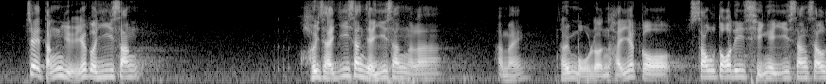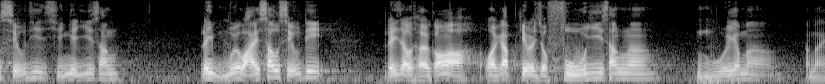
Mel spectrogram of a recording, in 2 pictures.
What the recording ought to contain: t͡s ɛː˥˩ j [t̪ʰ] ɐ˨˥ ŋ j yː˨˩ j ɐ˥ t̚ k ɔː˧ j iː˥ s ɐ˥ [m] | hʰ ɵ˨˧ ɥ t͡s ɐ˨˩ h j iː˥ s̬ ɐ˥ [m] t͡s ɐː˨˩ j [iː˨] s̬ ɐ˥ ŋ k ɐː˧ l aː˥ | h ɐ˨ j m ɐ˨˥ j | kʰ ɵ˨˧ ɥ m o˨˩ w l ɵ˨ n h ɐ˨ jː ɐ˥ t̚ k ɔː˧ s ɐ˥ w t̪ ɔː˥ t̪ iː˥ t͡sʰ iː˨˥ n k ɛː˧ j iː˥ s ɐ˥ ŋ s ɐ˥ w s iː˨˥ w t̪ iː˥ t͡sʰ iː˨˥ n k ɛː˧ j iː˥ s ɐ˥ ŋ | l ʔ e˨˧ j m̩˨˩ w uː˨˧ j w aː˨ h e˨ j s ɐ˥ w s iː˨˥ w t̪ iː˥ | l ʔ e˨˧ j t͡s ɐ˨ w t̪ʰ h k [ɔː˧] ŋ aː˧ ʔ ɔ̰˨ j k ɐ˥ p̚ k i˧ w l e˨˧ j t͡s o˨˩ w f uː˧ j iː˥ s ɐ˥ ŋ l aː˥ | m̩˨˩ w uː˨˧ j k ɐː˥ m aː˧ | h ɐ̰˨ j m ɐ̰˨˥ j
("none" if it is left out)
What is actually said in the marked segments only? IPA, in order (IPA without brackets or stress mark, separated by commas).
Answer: t̪, ŋ, ŋ, iː˥, ɔː˨˥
